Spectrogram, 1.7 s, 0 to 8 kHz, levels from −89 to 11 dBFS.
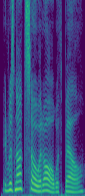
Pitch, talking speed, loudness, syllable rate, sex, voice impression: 225 Hz, 280 wpm, -16 LUFS, 5.0 syllables/s, female, very feminine, slightly young, slightly adult-like, very thin, tensed, slightly powerful, bright, very hard, very clear, fluent, cool, very intellectual, very refreshing, sincere, calm, friendly, reassuring, slightly unique, elegant, sweet, lively, slightly strict, slightly sharp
